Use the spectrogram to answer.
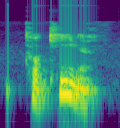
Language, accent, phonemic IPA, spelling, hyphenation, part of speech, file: English, Southern England, /kɒˈkiː.nə/, coquina, co‧qui‧na, noun, LL-Q1860 (eng)-coquina.wav
- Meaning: Any of several small marine clams, of the species Donax variabilis, common in United States coastal waters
